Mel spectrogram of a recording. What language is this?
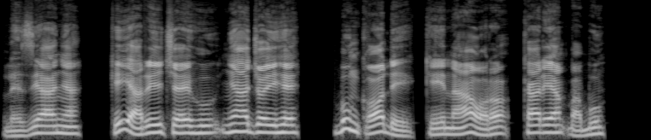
Igbo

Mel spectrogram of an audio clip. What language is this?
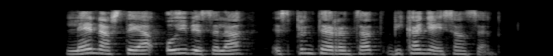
Basque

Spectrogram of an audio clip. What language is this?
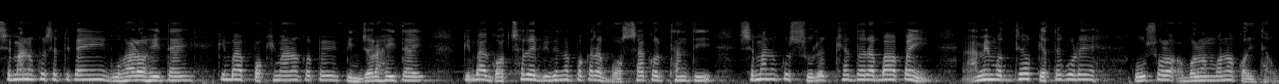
Odia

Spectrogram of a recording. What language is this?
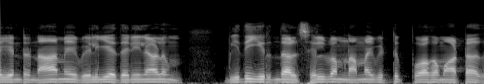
Tamil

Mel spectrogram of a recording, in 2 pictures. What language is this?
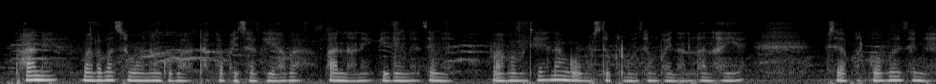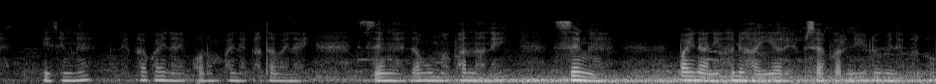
Bodo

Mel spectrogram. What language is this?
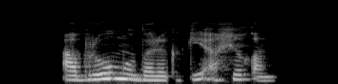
Abkhazian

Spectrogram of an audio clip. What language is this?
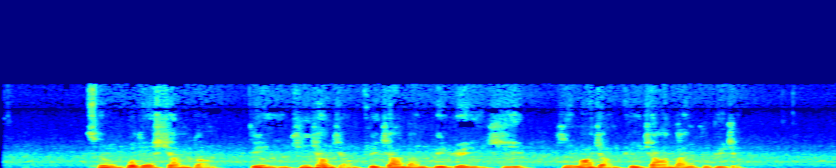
Chinese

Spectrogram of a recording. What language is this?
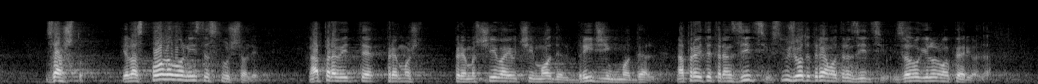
Croatian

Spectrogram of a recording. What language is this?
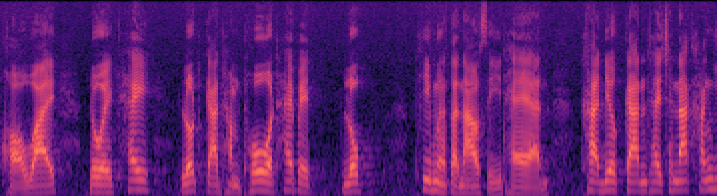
Thai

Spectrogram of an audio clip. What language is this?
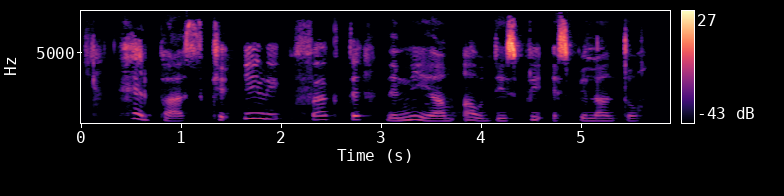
Esperanto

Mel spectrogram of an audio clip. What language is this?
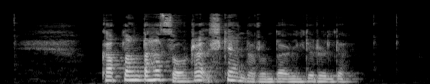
Turkish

